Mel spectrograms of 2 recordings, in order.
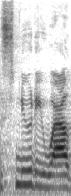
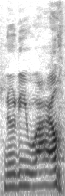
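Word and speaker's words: Snootie Wild: you see you know what i've been saying snooty wild i'm saying it wrong it's schnoody wild yes okay you know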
